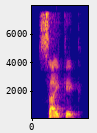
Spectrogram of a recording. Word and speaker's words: psychic: como una ch chow y en palabras que empiezan con PS la p es muda y la s suena como s por ejemplo psychic psychology eh qué más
